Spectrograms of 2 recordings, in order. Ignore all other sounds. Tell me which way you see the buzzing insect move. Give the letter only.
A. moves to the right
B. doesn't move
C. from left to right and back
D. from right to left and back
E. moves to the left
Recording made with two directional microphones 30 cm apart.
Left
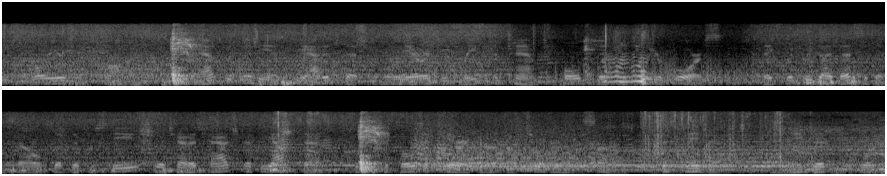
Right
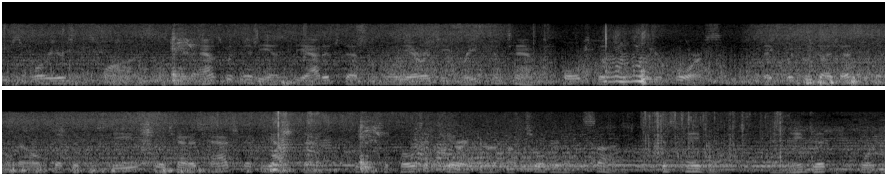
C.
